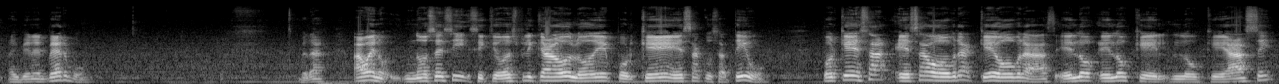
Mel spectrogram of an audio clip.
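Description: A man teaching Greek grammar in a slow lecture, thinking aloud with many fillers and asking himself rhetorical questions. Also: on the high side, bright, forceful tone. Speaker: Bible exegesis teacher.

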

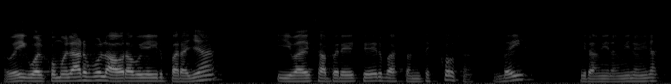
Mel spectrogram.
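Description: A young man from Spain with a fairly high, smooth, clear voice talks over his video game. He rambles and jokes, keeps stopping to fill the gaps, and gets worked up over what he sees on screen. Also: a little fast. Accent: Spain Spanish. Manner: joking, rambling, excitable with many fillers. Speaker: gameplay commentator. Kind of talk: casual video game commentary.

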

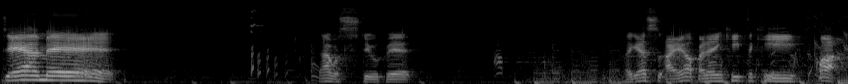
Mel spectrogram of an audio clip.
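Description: A young man doing let's play commentary, excitable, yelping and shouting at the game, cracking crude jokes and talking to the characters. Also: on the high side, slow pace, pauses often, over music. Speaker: gameplay commentator.

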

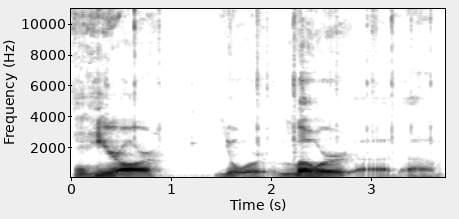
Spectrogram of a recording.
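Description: Talking very slowly in a deep, dark voice, a repair technician demonstrates a pump fix from off camera behind his workshop bench. His casual explanation is loose and plain, with fillers and frequent restarts.

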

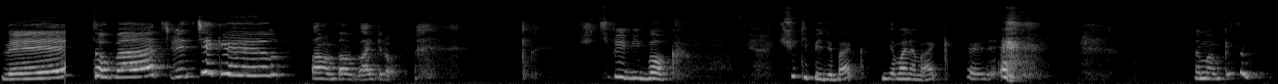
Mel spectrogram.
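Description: A young woman chats casually to the camera from her home, her voice high and bright. She slips into doting baby talk with her cats, and the room around her sounds echoey. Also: lively intonation, slow, pauses often. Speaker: vlogger showing her cats. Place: at home, indoors.

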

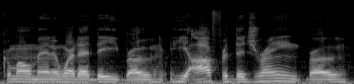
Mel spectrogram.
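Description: A man's voice: mid-range voice, level tone, normal speed, a little mellow, clean tone. Young guy doing horror game commentary, slangy, jokey, medium voice. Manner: jokey, slangy, yelps when startled. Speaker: gaming YouTuber.

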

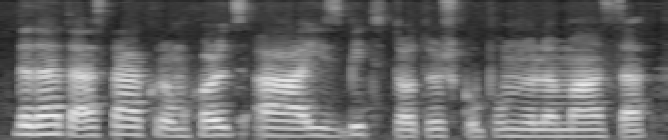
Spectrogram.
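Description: An audiobook narrator reading a literary story in an even, measured way. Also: medium pitch.

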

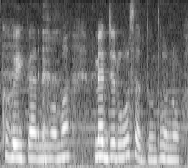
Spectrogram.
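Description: A woman's voice: a little high, fairly even intonation, fast talker, soft background music, natural voice. A woman playing a sweet young daughter-in-law. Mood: affectionate. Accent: Punjabi. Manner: soft, affectionate. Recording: dull, muffled sound.

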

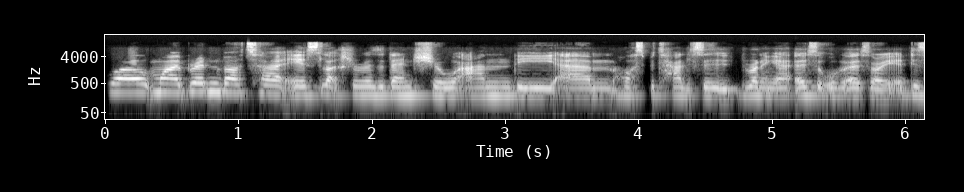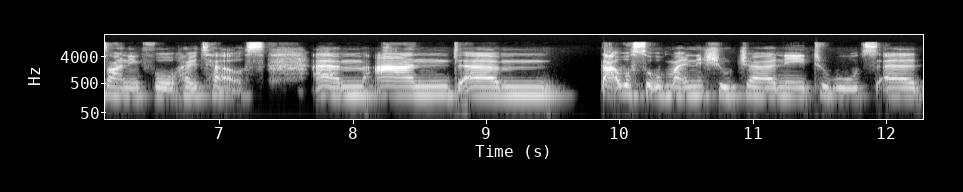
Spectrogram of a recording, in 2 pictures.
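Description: A woman's voice: medium pitch, little pitch movement, normal speed. A young woman born in Denmark, a business founder speaking in a video call interview, hesitant with many ums and restarts. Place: indoor room. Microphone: laptop webcam on a video call.

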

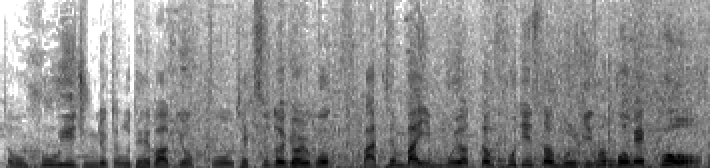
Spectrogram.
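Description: High, animated male esports caster. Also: a little fast. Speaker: esports play-by-play commentator. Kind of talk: esports caster play-by-play commentary.

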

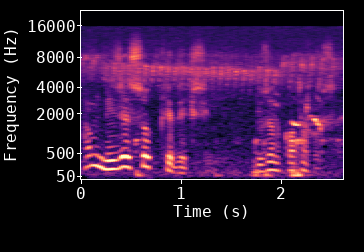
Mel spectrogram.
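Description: A gossipy boastful village lad. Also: male voice, high-pitched, huge pitch swings, brisk. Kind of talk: comedy TV drama acting.

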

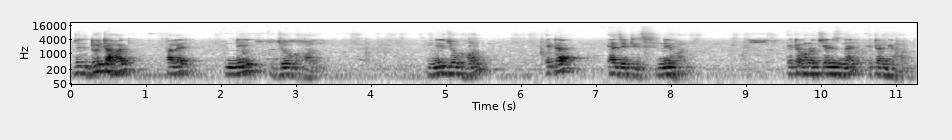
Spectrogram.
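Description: A man's voice: mid-range voice, slow, long pauses, warm tone. A man teaching a language lesson, patiently repeating each word and explaining step by step. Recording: roomy, distant, dull lo-fi audio with faint hiss.

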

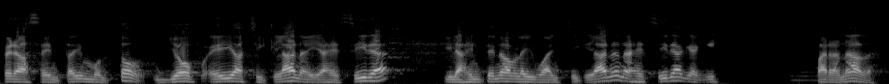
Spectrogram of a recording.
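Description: A middle-aged man from Málaga with an Andalusian accent, teaching a joking classroom lesson and hushing his students. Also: medium pitch, moderate pace. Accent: Andalusian Spanish. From Málaga, Spain. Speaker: secondary school teacher.

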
